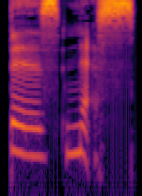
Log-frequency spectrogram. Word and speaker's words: business: Business is pronounced with two syllables, business, instead of three.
